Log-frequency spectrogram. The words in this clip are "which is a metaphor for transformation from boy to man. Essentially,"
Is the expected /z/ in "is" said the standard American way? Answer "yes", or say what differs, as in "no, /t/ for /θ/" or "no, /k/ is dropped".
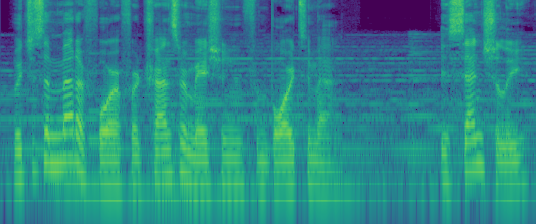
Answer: yes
